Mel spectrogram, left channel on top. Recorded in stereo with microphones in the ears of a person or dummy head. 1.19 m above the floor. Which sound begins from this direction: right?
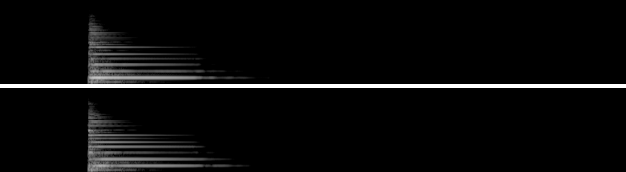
A guitar, at 0.9 s.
